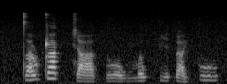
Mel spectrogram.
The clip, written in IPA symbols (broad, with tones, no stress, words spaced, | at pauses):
t̪a˧˥wʈa˦˥k̚ caː˨˩t̚ɣo˨˩wmə˧˥w ki˨˩˦ɗa˨˩˨jku˧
